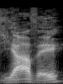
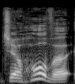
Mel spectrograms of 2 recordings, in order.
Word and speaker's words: Yahweh: To give the name J-H-W-H, or you could say J-H-V-H, because it is pronounced Yahweh in the original language, the word for Lord, Hebrew Adonai, and pronounce it Jehovah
